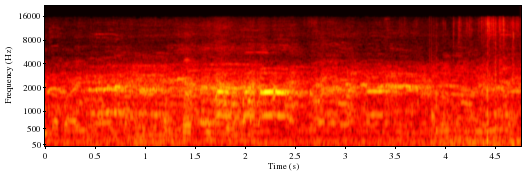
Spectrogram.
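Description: A pumpkin Sota Peacock white-legged gamefowl rooster crows once, loud and close, amid a busy pet market with voices talking around it.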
